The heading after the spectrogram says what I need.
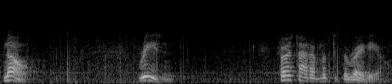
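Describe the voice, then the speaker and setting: A smart, self-assured investigator in an old mystery picture. His delivery is wry and very animated in pitch. The soundtrack is dull and faintly hissy. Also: vocal fry, heavily acted. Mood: dry, assured. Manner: wry, brisk deductive retorts. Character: clever, dry, self-assured amateur sleuth. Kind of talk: 1930s mystery film acting. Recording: muffled, hissy 1930s film soundtrack.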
